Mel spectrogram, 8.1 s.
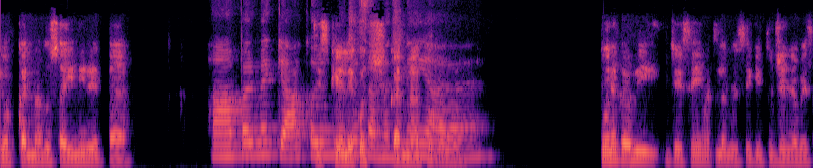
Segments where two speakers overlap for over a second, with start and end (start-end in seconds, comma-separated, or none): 3.2-4.7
